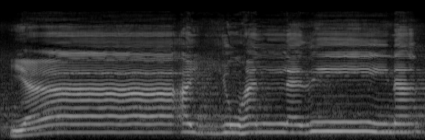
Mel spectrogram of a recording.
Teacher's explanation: کھڑی زبر کے بعد حمزہ دوسرے کلمے میں ہے تو یہاں پر مد منفصل ہوگی، 2 سے 3 الف تک کھینچ کر پڑھیں گے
